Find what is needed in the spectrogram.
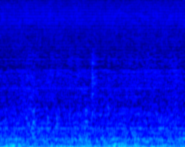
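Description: Quiet room tone with a steady low hum and one faint click a little past a second in.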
